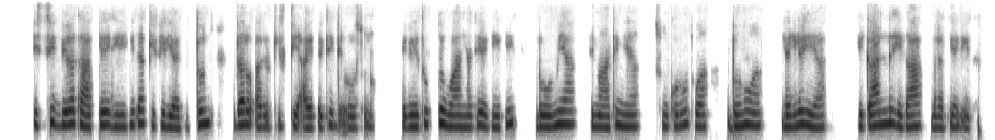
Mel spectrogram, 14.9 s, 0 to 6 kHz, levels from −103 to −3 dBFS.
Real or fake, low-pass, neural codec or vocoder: fake; 5.4 kHz; codec, 44.1 kHz, 2.6 kbps, SNAC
